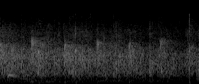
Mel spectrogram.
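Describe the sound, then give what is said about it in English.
An audience claps steadily, many hands blending into a dense, hissy wash of applause at an even moderate level throughout, with no talking over it. “You should clap for this.”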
